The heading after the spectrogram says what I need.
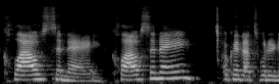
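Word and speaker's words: Cloisonné: Cloisonne is pronounced Clausenae.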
